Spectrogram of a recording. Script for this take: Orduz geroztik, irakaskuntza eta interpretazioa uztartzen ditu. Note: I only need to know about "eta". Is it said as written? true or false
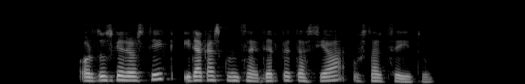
false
